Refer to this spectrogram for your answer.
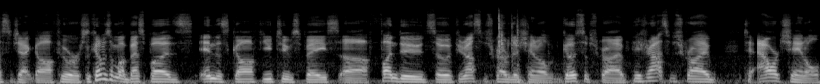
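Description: A man speaks at a very fast pace with ordinary pitch variation. The sound is dry with no echo, and there is light background noise. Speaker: golf youtuber. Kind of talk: casual vlog chat. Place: open country. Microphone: camera far.

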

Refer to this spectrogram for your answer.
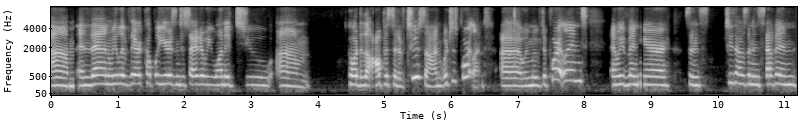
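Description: In an American accent, a woman speaks at a moderate pace with a high pitch and ordinary pitch variation. The sound is dry with no echo against a quiet background. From Texas (Dallas area); Texas. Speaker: state transportation program manager. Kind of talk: online committee meeting. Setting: video call. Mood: friendly, animated. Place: home room. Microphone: video call.

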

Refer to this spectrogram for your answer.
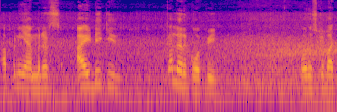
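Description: A man's high-pitched voice at a slow pace, over clear background noise.

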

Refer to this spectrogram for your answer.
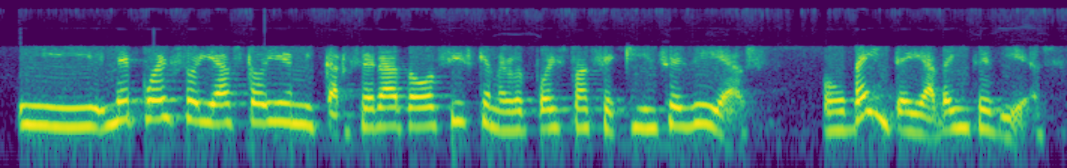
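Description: A woman talks at a fairly slow pace. Her pitch is fairly high. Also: ordinary pitch variation, very even loudness. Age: 60s. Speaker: caller. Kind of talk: call-in question. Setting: phone call.

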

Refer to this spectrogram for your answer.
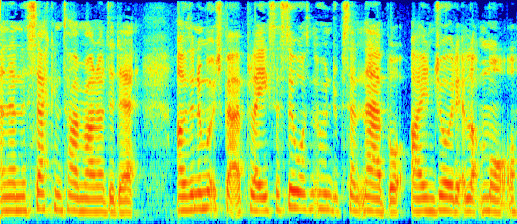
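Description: A woman speaks very fast at a fairly low pitch. Her intonation is monotone and flat. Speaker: running vlogger. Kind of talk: casual vlog chat. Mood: reflective, candid. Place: home room. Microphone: phone near.

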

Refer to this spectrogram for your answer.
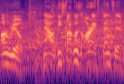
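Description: Loud noise fills the background. A man talks at a fairly quick pace. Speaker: food vlogger. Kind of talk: casual vlog chat. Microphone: phone near.

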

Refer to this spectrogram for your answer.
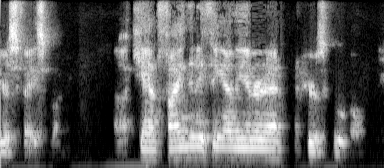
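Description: A man with an American accent at a very fast pace, against a quiet background. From upstate New York (Buffalo); New York. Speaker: blockchain investor and CEO; interviewee. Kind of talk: interview. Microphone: video call.

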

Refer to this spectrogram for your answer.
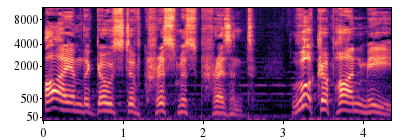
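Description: Faint music plays as a man with a high pitch puts on a character voice and talks at a fairly slow pace.

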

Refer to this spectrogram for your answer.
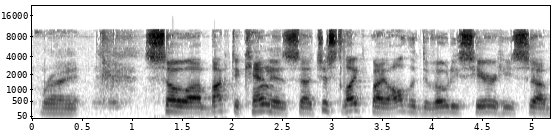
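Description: The speaker is a man with a normal speaking voice and a fairly high pitch. He keeps a moderate pace and fairly even intonation. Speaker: interviewer for a devotee community video series. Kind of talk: casual interview questions to camera. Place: home room. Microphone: camera far.

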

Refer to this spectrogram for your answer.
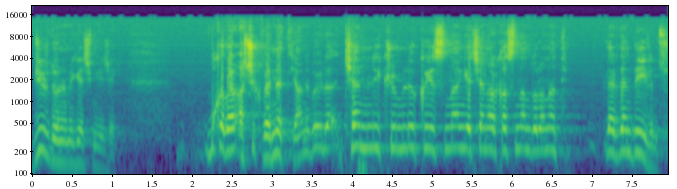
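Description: A man with a high voice talks at a moderate pace, his pitch varying in an ordinary way. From Adıyaman, Turkey; Turkey. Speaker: local party chairman, writer and forestry engineer; talk show guest. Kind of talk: interview. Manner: formal. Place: studio. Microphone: lapel.

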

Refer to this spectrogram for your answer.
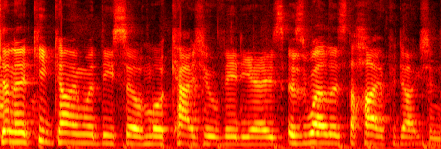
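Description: A man speaks at a fairly quick pace as faint music plays in the background. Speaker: club runner vlogger. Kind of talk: casual vlog chat. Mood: relaxed, calm. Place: home room. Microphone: webcam.

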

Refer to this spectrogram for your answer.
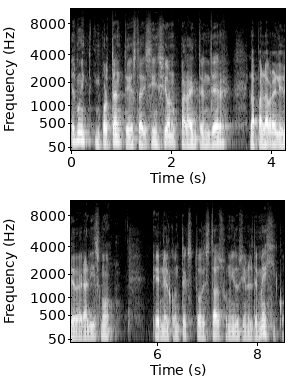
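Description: A man with a Mexican accent speaks in a very deep, low voice with a dark, mellow tone against a quiet background. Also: ordinary pitch variation, fairly quick pace. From Mexico City. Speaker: historian and essayist, moderator; moderator. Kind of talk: panel discussion. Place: hall. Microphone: headset.

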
